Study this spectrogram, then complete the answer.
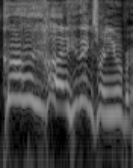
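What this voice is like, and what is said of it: Imitates an old man's voice. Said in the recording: “I'm gonna do an impression now ... this old guy”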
